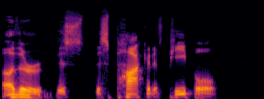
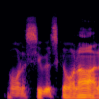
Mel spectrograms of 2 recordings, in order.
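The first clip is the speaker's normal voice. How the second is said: usual speaking voice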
